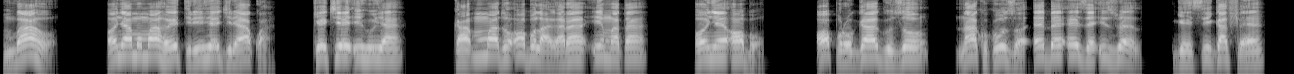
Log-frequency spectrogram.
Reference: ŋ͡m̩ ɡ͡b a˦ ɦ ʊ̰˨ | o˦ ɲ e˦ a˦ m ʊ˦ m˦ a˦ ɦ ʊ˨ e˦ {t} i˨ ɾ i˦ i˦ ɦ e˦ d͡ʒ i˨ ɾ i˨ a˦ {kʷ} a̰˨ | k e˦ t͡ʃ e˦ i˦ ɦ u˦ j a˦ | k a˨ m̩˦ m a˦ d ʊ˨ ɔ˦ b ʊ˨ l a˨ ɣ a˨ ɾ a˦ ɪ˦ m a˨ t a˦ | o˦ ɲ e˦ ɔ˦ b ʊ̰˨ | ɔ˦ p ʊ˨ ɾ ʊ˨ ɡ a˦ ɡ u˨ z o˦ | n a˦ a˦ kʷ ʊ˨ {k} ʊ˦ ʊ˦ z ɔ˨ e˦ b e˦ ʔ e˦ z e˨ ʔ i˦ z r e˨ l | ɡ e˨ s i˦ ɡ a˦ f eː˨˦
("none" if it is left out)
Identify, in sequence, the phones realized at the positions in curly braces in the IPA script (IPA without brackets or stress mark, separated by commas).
t, kʷ, k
